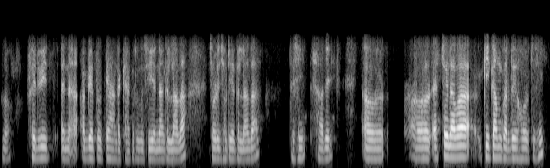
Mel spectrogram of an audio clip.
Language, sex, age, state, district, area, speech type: Punjabi, male, 18-30, Punjab, Fazilka, rural, conversation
